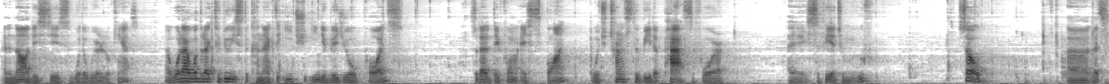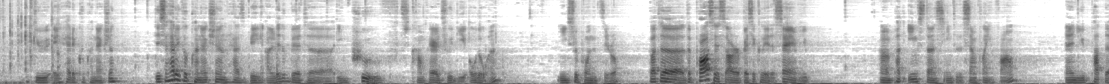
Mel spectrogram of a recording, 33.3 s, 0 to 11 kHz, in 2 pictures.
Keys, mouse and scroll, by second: 4.1-5.7 drag, 5.7 d, 5.9-17.4 drag, 17.4 ctrl+a, 29.4 click.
